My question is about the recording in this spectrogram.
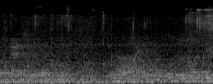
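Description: Indistinct chatter of several people talking, with a few light clicks or knocks, one at the start and one near the end.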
